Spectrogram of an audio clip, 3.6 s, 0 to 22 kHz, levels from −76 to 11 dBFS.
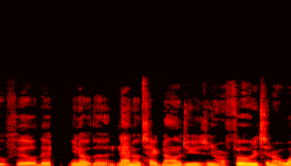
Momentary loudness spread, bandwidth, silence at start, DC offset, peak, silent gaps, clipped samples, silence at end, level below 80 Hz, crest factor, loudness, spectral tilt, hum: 9 LU; 12 kHz; 0 s; under 0.1%; -6 dBFS; 0.70-0.86 s; under 0.1%; 0 s; -68 dBFS; 18 dB; -25 LUFS; -6 dB/octave; none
